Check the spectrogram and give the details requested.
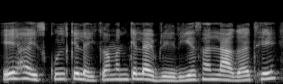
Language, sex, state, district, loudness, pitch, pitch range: Hindi, female, Chhattisgarh, Raigarh, -17 LUFS, 230 Hz, 205-255 Hz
